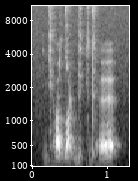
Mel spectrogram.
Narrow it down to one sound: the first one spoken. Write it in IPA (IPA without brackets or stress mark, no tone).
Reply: ɡʱ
